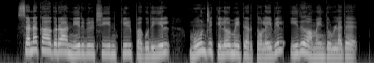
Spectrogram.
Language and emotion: Tamil, neutral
